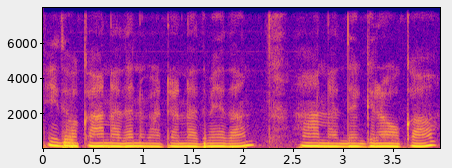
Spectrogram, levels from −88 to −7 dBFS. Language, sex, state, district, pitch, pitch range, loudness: Telugu, female, Andhra Pradesh, Manyam, 165 Hz, 160-175 Hz, -13 LUFS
